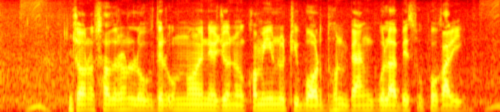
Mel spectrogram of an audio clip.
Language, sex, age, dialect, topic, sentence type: Bengali, male, 18-24, Northern/Varendri, banking, statement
